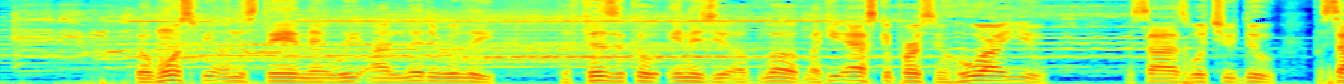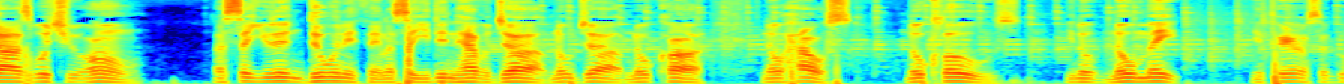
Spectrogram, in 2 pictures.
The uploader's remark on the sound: I thank you for listening besides the wind (walking on a nature trail at Abacos Gardens). I fumbled over a few of my words (nervousness), and a few other mistakes.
